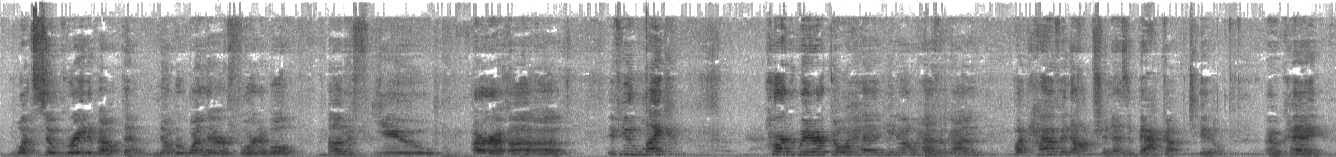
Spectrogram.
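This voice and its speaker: A woman giving a chirpy, animated trade show product pitch, instructing listeners and often checking in with them. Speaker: self-defense product demonstrator. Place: indoor expo event. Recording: echoey room, distant mic.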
